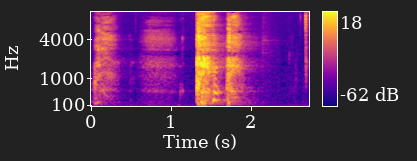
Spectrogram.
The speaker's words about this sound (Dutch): Af en toe echt nog zo'n kriebel in mijn keel. Ineens een hoest. Ehm, sorry daarvoor.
